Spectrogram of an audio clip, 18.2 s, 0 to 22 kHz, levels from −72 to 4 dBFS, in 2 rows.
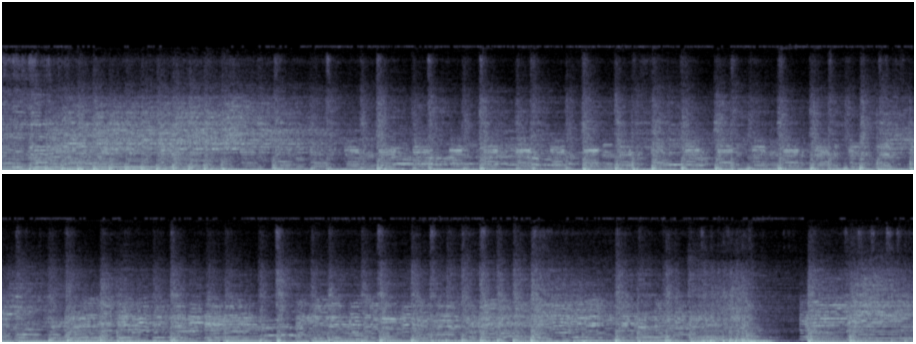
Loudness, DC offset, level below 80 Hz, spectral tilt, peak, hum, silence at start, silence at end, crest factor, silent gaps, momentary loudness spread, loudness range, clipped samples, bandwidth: -19 LUFS; 0.7%; -38 dBFS; -3 dB/octave; -4 dBFS; none; 0 s; 0 s; 16 dB; none; 4 LU; 2 LU; under 0.1%; 16.5 kHz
